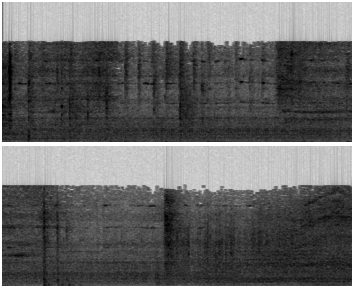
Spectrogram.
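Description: A city shuttle bus running as it pulls in, with its engine rumbling, among street traffic, under background film music.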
